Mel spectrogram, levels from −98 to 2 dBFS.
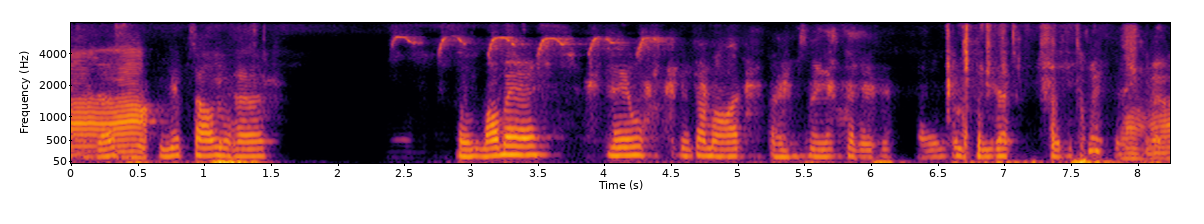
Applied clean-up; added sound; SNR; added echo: neural mask model Resemble Enhance denoiser.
